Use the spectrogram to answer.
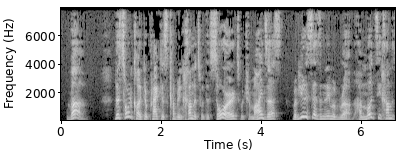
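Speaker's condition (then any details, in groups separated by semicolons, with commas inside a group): No condition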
